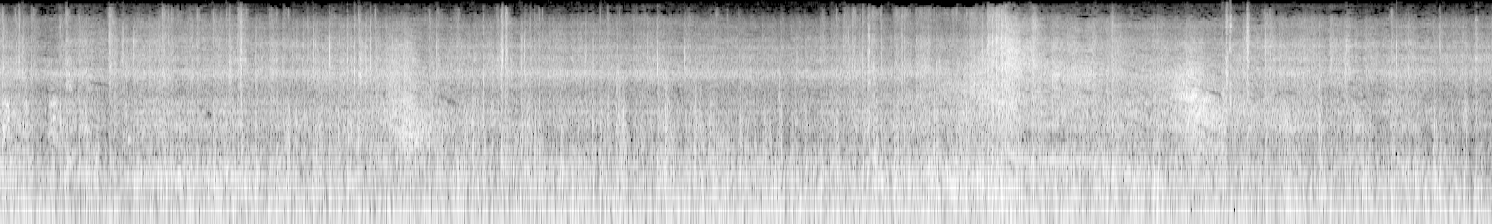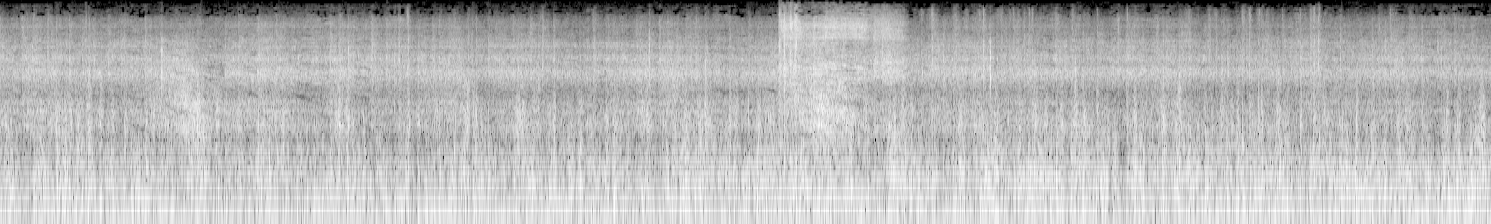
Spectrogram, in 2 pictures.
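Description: Wind rushing over the microphone of a camera carried on a road bike riding at speed. A few vehicles swell past now and then.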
